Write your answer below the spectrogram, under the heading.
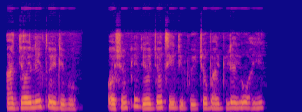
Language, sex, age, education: Yoruba, female, 60+, tertiary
